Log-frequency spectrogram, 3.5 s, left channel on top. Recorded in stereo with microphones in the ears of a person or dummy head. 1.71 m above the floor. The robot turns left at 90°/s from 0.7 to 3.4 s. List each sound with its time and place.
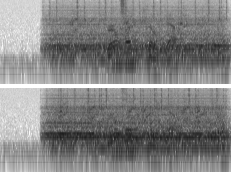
1.6 s a man speaking: 60° left (ahead or behind), 1.4 m; by 3.4 s 45° right (ahead or behind), 1.4 m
